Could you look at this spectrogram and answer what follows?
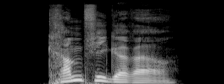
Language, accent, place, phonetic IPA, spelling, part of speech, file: German, Germany, Berlin, [ˈkʁamp͡fɪɡəʁɐ], krampfigerer, adjective, De-krampfigerer.ogg
- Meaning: inflection of krampfig: 1. strong/mixed nominative masculine singular comparative degree 2. strong genitive/dative feminine singular comparative degree 3. strong genitive plural comparative degree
